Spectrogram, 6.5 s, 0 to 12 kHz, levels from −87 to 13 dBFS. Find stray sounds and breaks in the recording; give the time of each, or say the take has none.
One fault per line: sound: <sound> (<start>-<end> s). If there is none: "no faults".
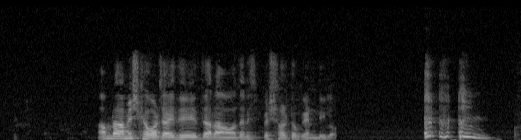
sound: throat clearing (5.3-6.3 s)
